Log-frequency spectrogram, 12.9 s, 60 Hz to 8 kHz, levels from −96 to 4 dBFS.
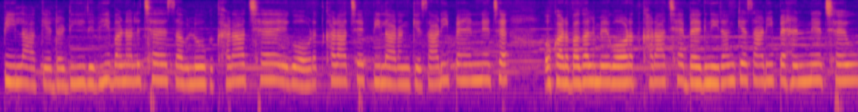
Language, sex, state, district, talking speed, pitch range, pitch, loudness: Maithili, female, Bihar, Samastipur, 160 wpm, 220-240 Hz, 230 Hz, -30 LUFS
